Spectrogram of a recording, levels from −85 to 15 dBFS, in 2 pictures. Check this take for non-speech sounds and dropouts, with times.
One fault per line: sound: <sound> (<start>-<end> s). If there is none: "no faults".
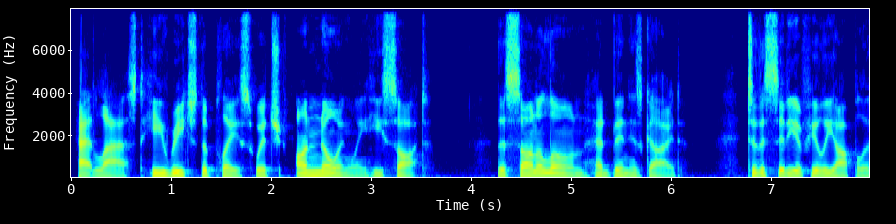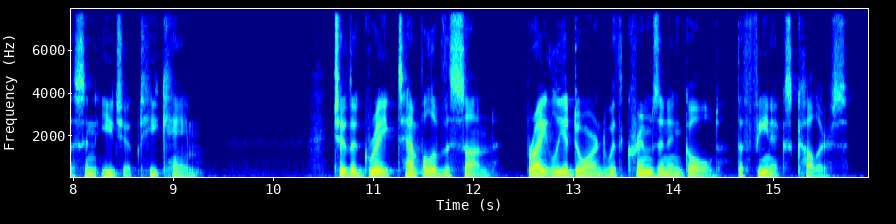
no faults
